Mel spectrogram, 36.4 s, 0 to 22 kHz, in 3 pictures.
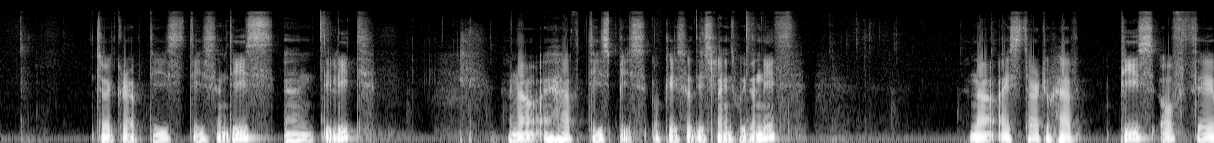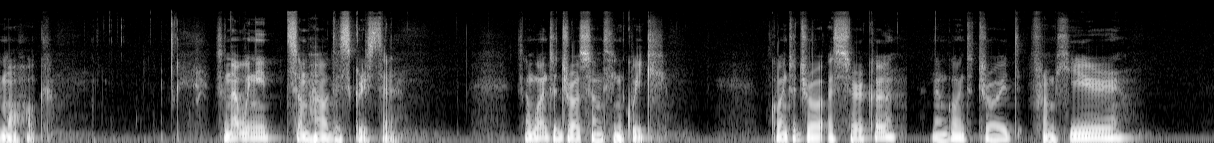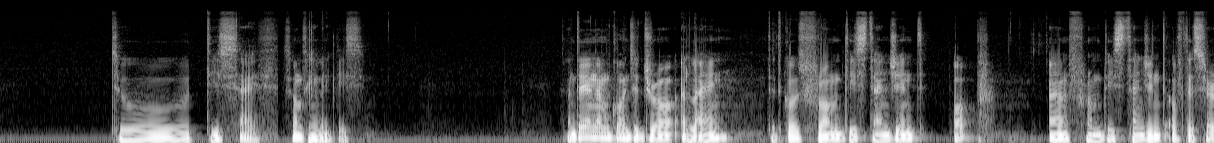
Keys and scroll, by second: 0.1 4, 3.1 x, 6.2 2, 7.4 x, 8.5 alt+h, 26.8-27.5 typing, 30.3 shift+a, 34.3 shift+a.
